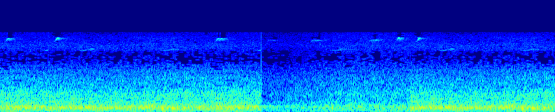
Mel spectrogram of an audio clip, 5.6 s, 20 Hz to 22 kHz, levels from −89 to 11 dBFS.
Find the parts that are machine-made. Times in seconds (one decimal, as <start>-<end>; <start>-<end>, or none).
none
